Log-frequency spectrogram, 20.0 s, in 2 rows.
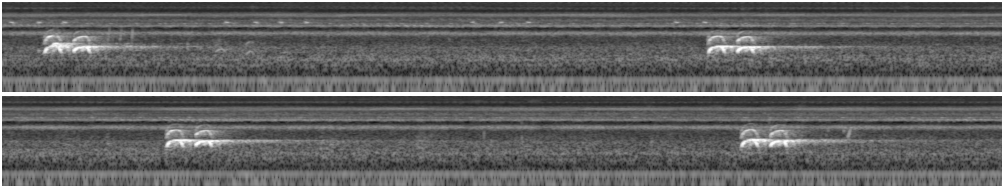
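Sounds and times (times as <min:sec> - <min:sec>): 
Barking owl Ninox connivens double bark: 0:00.4 - 0:02.9, 0:07.0 - 0:08.3, 0:11.6 - 0:12.8, 0:17.4 - 0:18.8.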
